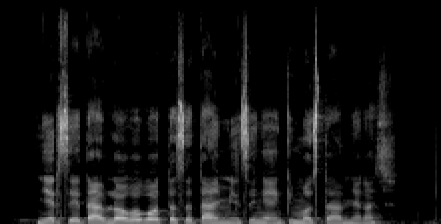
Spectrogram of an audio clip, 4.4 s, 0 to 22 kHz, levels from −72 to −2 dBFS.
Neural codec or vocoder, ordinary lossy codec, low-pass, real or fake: none; none; none; real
